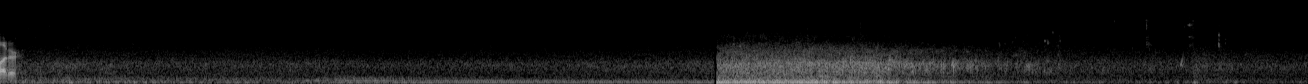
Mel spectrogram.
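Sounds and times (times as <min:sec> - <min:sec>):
rushing stream water: 0:04.4 - 0:13.0.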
